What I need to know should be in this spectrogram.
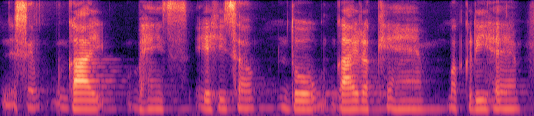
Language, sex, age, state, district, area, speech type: Hindi, female, 18-30, Bihar, Samastipur, urban, spontaneous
